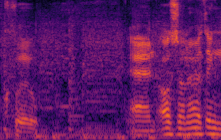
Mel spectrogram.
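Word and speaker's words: Klutt: that I'm most familiar with, and yes, it's pronounced Clue.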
